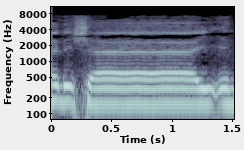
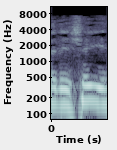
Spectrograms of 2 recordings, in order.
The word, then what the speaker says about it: لشيء: ولا تقولن لشيء، مكتوب هكذا مصحف هكذا بالألف ألف. ولا تقولن لشيء إني فعل ذلك غدا، تجدها في المصحف عندك. ولا تقولن لشيء، ومع هذا فإنا نحذف هذه الألف لا ننطقها.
